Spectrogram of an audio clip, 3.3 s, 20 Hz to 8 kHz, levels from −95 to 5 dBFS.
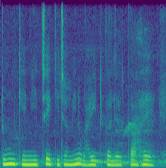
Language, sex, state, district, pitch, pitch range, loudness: Hindi, female, Jharkhand, Deoghar, 205 Hz, 200-230 Hz, -14 LUFS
